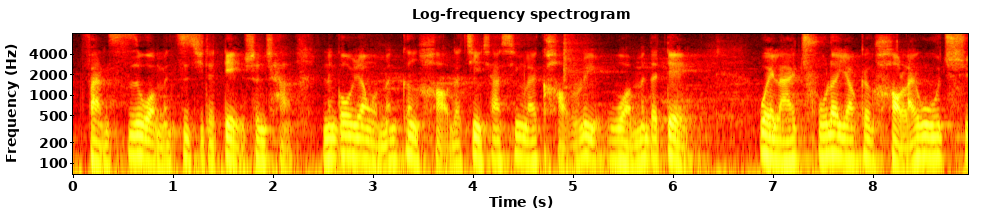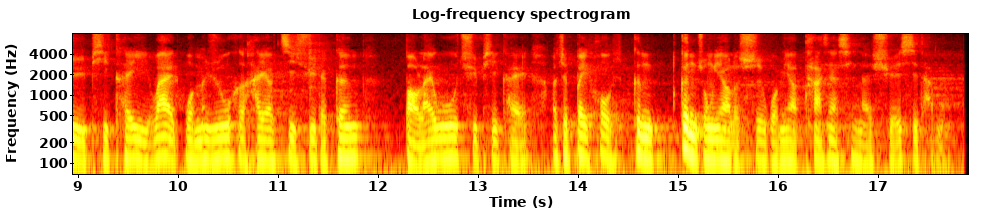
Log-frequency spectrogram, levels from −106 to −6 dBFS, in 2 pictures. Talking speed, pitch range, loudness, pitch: 270 characters per minute, 100-115 Hz, -29 LUFS, 110 Hz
